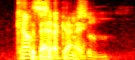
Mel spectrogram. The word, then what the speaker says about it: Saknussemm: Count Saknussemm.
